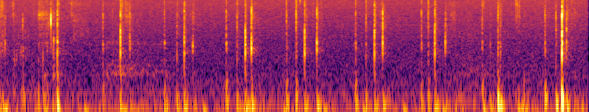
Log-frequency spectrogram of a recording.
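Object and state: Plastic cosmetic tube.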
